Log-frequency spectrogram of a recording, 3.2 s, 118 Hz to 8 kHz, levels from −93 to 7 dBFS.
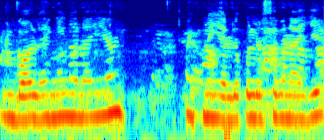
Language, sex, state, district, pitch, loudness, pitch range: Hindi, female, Chhattisgarh, Balrampur, 230 Hz, -16 LUFS, 225-240 Hz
